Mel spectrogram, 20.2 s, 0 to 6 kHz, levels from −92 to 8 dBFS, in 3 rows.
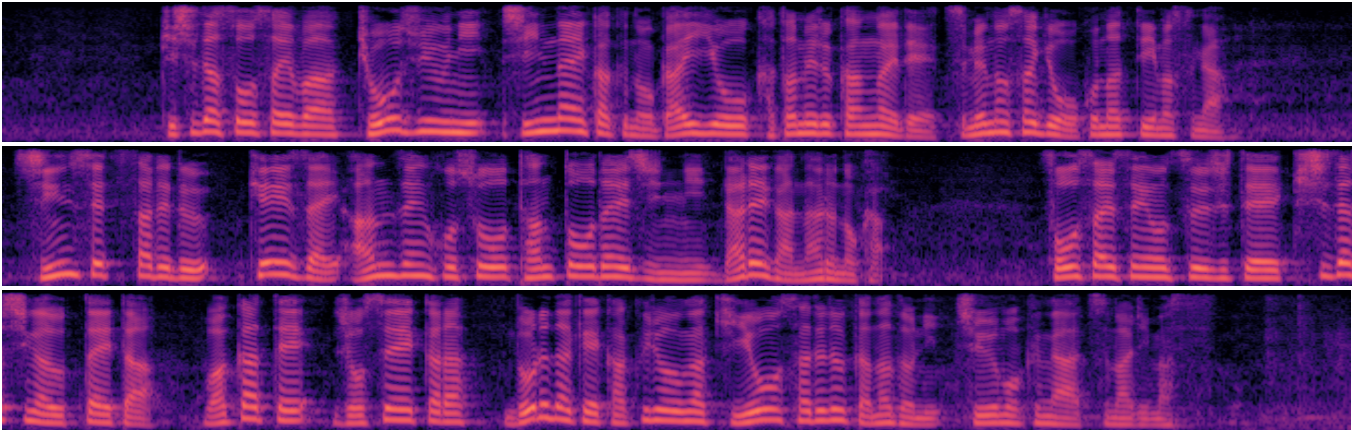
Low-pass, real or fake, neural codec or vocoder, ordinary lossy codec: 5.4 kHz; fake; codec, 16 kHz, 4 kbps, FunCodec, trained on Chinese and English, 50 frames a second; none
